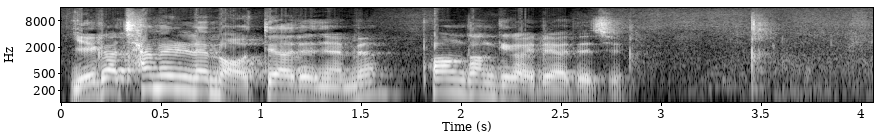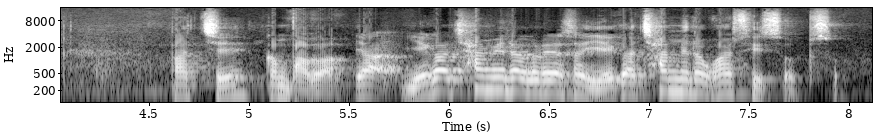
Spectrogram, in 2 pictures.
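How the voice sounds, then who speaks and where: Male math teacher, relaxed lecturing voice, keeps checking in with students, faint background hiss. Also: fairly high pitch, brisk.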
